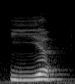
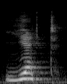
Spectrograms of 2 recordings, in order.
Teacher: It is a talavya or a palatal sound since the air reflects off the palate.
